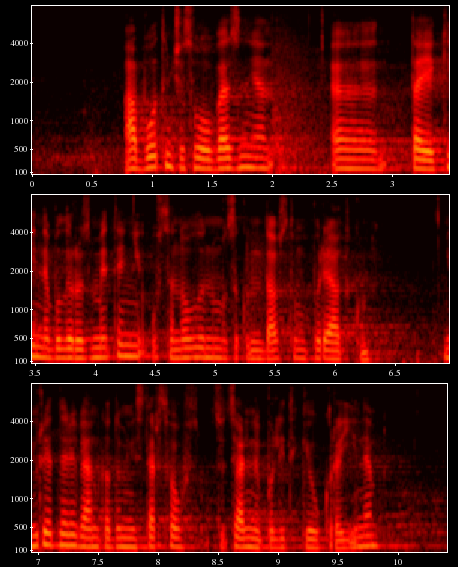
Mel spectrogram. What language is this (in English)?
Ukrainian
